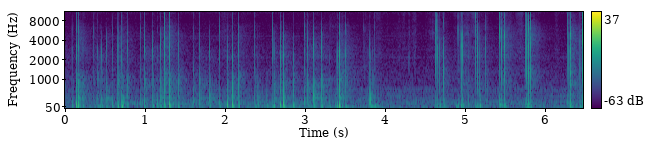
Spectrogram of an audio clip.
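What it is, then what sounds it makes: Dark chocolate bar. Long natural yellow nails tap and scratch a solid, unwrapped dark chocolate bar with a ridged pattern. Quick, sharp clicks with dull low thumps come in irregular bursts, mixed with brief bright scraping sounds. The tapping eases briefly near the middle before a few louder taps near the end.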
